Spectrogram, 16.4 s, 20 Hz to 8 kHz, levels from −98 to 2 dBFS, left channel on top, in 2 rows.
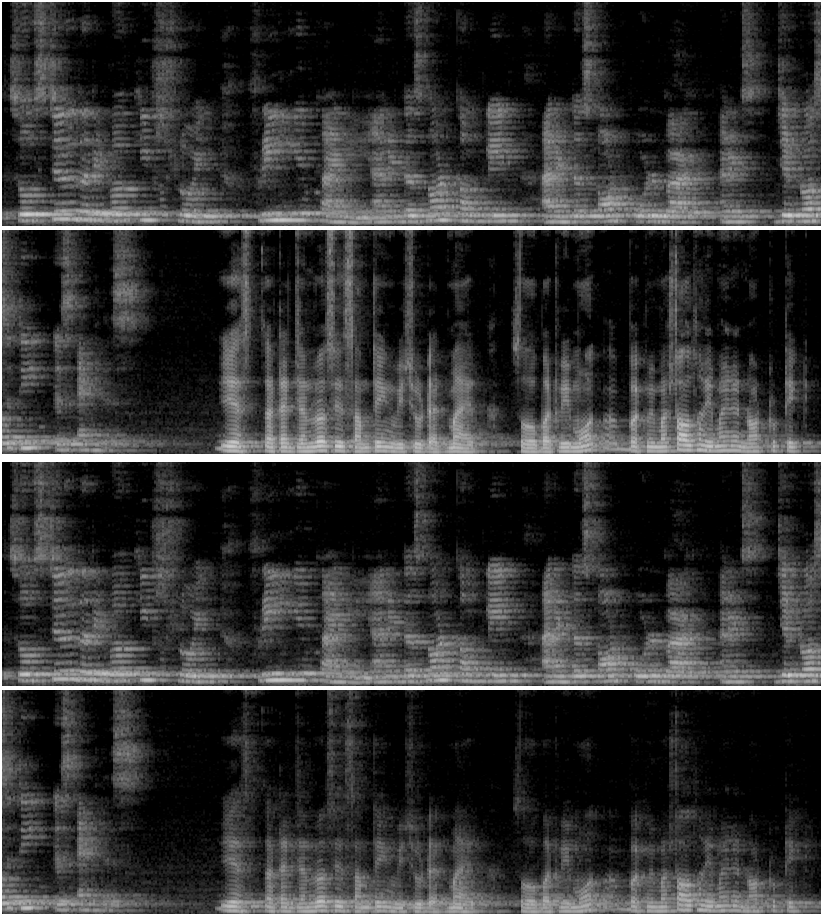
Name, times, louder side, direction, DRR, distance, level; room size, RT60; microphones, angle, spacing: voice 1, 0.1-2.3 2.5-6.9 7.2-9.5, left 1 dB, ahead, -5 dB, 2.7 m, -32 dB
voice 2, 10.3-13.0 13.4-16.2, left 5 dB, 85° left, 17 dB, 0.4 m, -29 dB
13.5 x 8.7 x 3.0 m, 1.4 s
head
